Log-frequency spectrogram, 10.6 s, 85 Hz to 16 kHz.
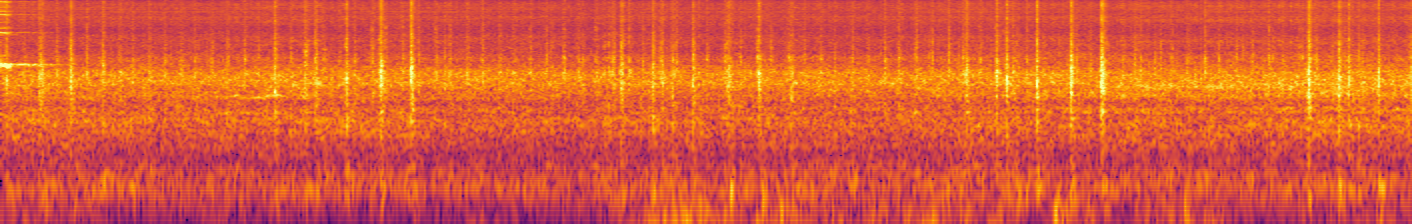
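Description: Miniature live-steam train on 10¼-inch gauge track, heard from the passenger carriages: a steady running rumble of the train with sharp wheel clicks now and then.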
